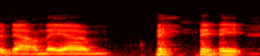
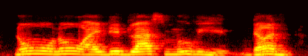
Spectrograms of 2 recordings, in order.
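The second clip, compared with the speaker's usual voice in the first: put-on slow, happy, jolly, unhurried Italian accent; 4 semitones higher, 4 dB louder than usual. Retelling a man declining to do another movie, imitating a happy Italian man. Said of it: "sound like an, uh, an, a happy Italian dude?".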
